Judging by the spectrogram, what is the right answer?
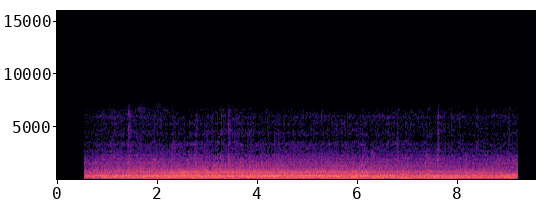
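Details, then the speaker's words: Mabe washing machine transmission (4.0): loud constant rumbling roar with rough rattling clatter during spin; seals let water reach the bearings, washing out grease and damaging them; bearings to be replaced. "si tu lavadora mabe y desisten 4.0 tiene un ruido en el centrifugado como éste"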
